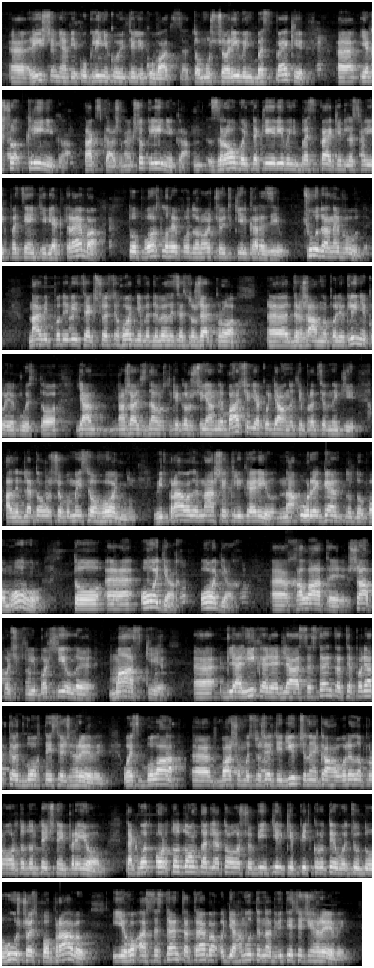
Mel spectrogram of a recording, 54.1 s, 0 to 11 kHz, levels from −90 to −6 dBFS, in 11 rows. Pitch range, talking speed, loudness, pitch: 140-165 Hz, 135 wpm, -24 LUFS, 150 Hz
